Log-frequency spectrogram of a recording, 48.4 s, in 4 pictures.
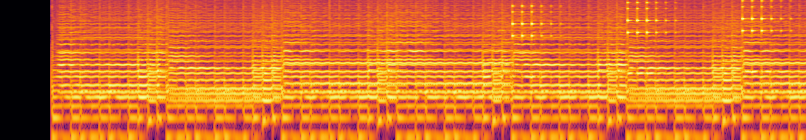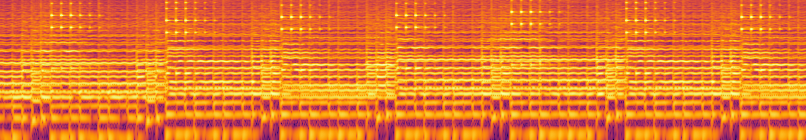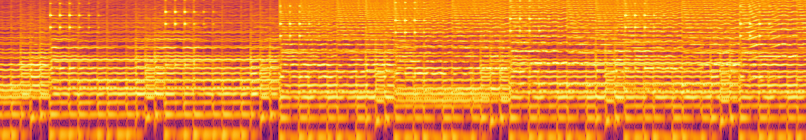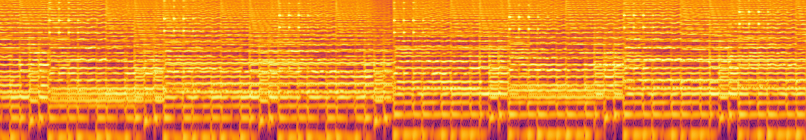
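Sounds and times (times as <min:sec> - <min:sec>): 
OPL2 FM synth chip music: 0:00.8 - 0:48.3.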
